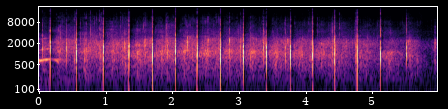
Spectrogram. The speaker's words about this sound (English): Who feels like just giving that a round of applause?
